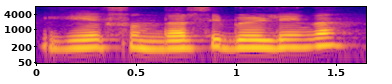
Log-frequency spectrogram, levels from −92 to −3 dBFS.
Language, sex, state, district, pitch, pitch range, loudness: Kumaoni, female, Uttarakhand, Tehri Garhwal, 190 Hz, 185-205 Hz, -16 LUFS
